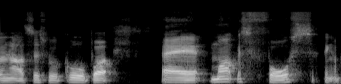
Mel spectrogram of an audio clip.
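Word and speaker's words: Forss: But Marcus Force, I think I'm pronouncing that right, Yes.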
